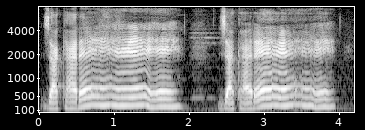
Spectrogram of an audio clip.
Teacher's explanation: Então, aqui, ó, o ré, a última sílaba aqui foi a mais forte. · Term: sílaba tônica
